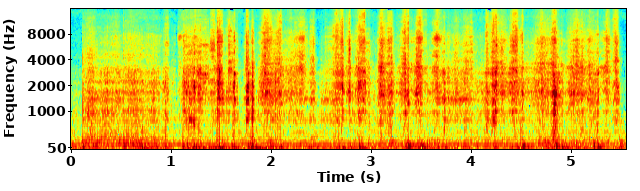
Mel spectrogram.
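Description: Fingernails scratch the recycled-wood body of a decorative Hi Park craft light panel, producing a dry, bright rasping with a series of sharper scratches over a low background hum.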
